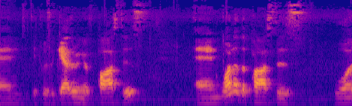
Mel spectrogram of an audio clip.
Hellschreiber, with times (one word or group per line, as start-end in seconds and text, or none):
none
